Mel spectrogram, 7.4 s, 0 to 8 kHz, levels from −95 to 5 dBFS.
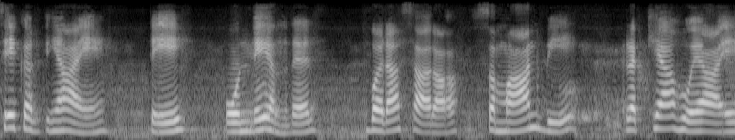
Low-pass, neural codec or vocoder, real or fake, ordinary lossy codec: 7.2 kHz; codec, 16 kHz, 0.8 kbps, ZipCodec; fake; none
